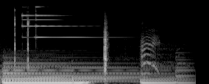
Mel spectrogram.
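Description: Electronic music with a heavy bass, laid under a subscribe-button animation's sound effects: a few sharp mouse clicks and a bell-like ding that rings briefly just after the start. The music cuts off suddenly just before the end.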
